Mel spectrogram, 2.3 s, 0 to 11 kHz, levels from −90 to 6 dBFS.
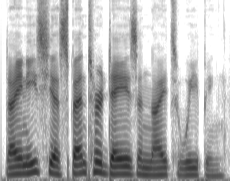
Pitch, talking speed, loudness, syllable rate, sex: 135 Hz, 180 wpm, -16 LUFS, 4.6 syllables/s, male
